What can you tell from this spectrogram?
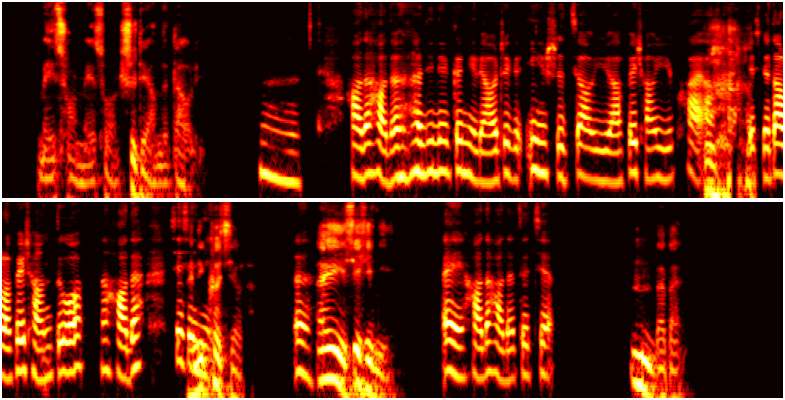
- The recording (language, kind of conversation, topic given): Chinese, podcast, 你怎么看待当前的应试教育现象？
- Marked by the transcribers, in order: laughing while speaking: "那今天"; chuckle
